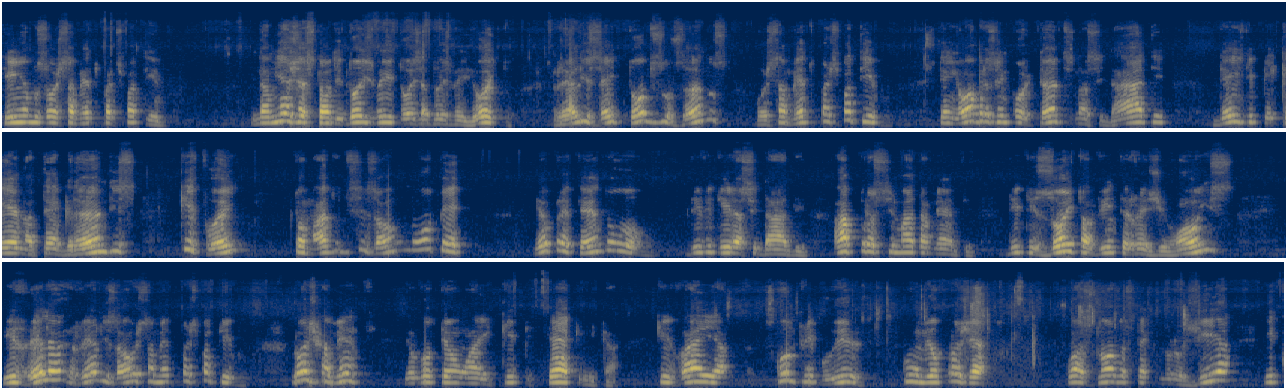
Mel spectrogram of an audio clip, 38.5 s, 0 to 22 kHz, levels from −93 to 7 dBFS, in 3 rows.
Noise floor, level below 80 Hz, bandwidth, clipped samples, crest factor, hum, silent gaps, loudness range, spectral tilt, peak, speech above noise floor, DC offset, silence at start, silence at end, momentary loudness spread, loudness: -71 dBFS; -74 dBFS; 12.5 kHz; under 0.1%; 22 dB; none; none; 4 LU; -6.5 dB/octave; -4 dBFS; 46 dB; under 0.1%; 0.05 s; 0.1 s; 17 LU; -25 LUFS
